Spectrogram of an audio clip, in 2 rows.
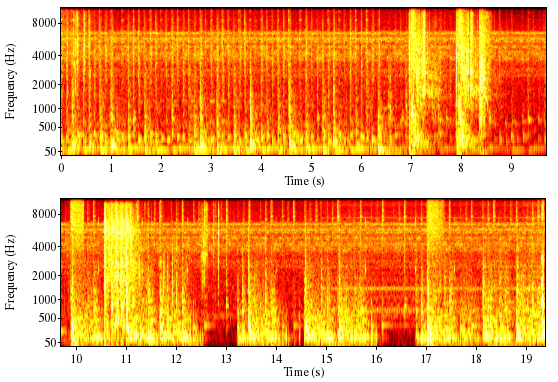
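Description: Gunfire from a sniper shotgun and an automatic turret in Syphon Filter 3, heard as a dense, continuous stretch of loud game combat with irregular sharp bursts and brief drops in level throughout.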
